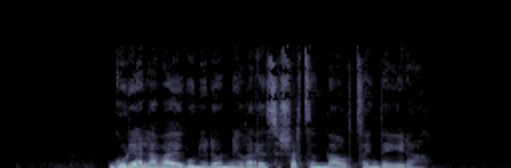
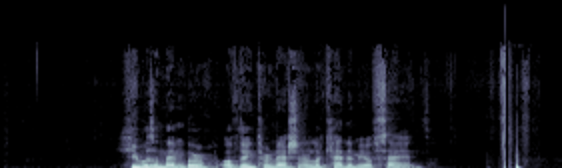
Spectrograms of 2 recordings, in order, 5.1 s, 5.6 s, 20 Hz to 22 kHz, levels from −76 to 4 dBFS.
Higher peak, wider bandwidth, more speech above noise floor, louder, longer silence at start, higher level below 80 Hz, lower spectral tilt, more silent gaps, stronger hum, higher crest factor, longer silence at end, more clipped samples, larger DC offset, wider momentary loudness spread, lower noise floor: second, -14 dBFS vs 0 dBFS; about the same, 16 kHz vs 16.5 kHz; second, 40 dB vs 52 dB; second, -30 LUFS vs -18 LUFS; second, 1.1 s vs 1.25 s; second, -84 dBFS vs -48 dBFS; second, -5 dB/octave vs -6.5 dB/octave; neither; neither; about the same, 18 dB vs 20 dB; first, 0.9 s vs 0.45 s; neither; neither; about the same, 11 LU vs 9 LU; about the same, -69 dBFS vs -69 dBFS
